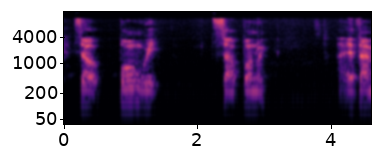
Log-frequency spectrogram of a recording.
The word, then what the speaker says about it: bonne nuit: So you kind of want to continue it, like it's like a slide. So bon oui, so bon oui, if that makes sense.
